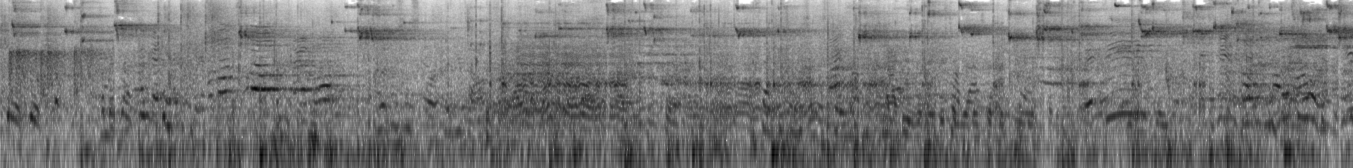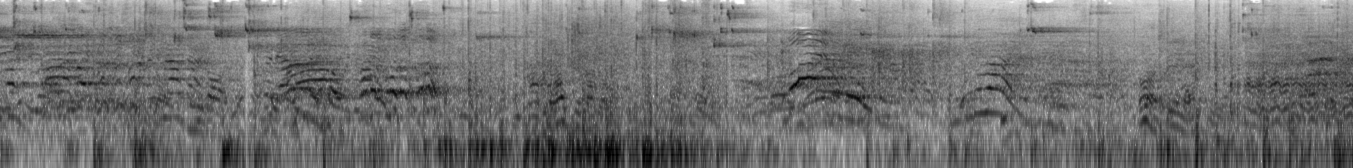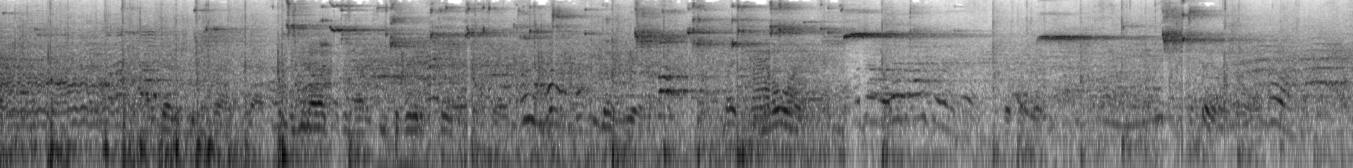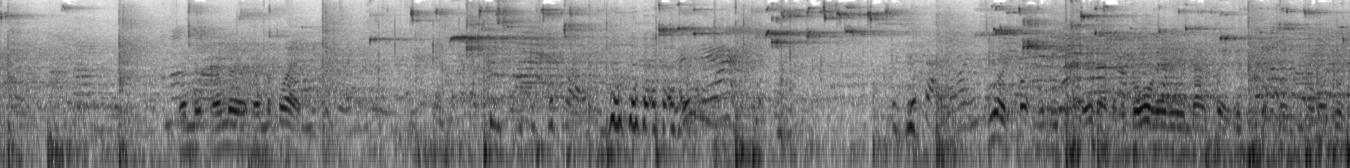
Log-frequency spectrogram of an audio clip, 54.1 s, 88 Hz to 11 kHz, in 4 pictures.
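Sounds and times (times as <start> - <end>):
players calling out: 0.0 - 41.6, 42.2 - 54.0
sneakers squeaking: 0.0 - 54.0
basketball dribbling: 1.5 - 4.1, 17.3 - 20.7.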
